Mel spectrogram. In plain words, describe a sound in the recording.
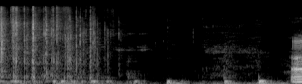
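Trading cards slide and tap against each other in the hands.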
